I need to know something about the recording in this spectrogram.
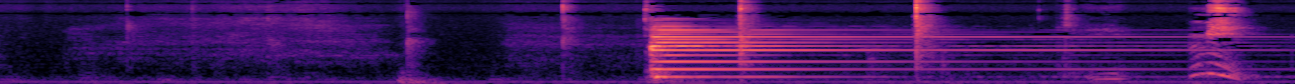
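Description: A single note struck on a digital piano about three seconds in, ringing on and slowly fading. It is a test note to be named by ear. A soft knock comes a second or so before it.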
